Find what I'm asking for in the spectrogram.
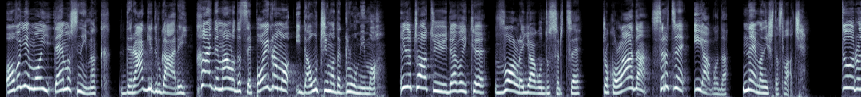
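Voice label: Serbian 8 year old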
